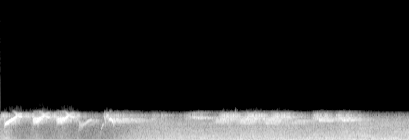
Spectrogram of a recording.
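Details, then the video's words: Double-collared seedeater singing the tuí-tuí song style: a quick burst of about four high, sharply rising whistled notes in the first second, then only faint, low-level background hiss and murmur. "COLEIRINHA TUÍ - TUÍ"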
